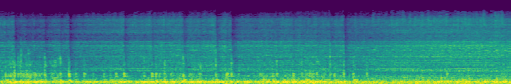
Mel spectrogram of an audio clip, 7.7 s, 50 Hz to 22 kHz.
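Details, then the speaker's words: 1979 Camaro Z28, 400+ small-block Chevy with a gear drive, after swapping a Flowmaster 40 series muffler for a quieter Flowmaster FX: low, even idle with a soft steady beat and mellow, quiet exhaust note; running normally. "and then you can see how quiet the exhaust is now so take me a second but we'll uh get anyhow we'll do a quick walk around so you can kind of hear what it's like when it's sitting here idling"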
